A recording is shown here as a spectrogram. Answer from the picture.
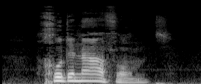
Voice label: "goedenavond", Dutch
